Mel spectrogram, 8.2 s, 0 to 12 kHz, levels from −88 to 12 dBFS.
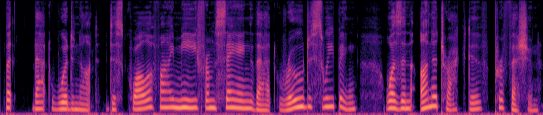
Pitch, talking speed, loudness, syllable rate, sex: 205 Hz, 110 wpm, -18 LUFS, 3.6 syllables/s, female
